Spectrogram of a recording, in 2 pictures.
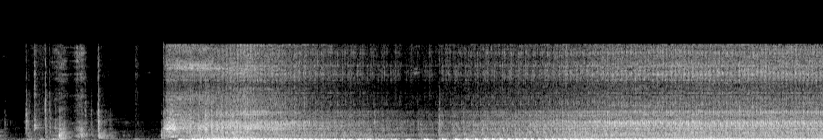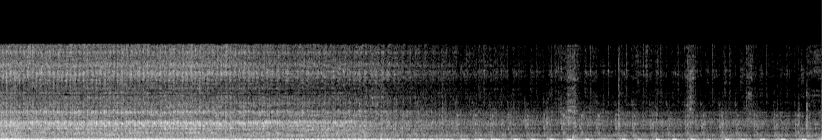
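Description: Motorcycle engine starting abruptly about a second in, revving and then running steadily, before settling into an even putt-putt of about five beats a second.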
